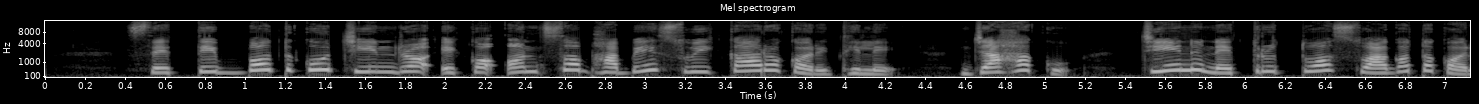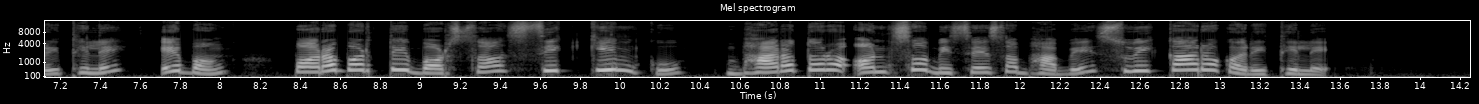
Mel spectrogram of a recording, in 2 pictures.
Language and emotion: Odia, neutral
